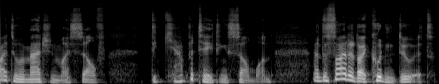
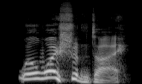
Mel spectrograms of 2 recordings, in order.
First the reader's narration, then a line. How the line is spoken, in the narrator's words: he asked, his tone agitated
